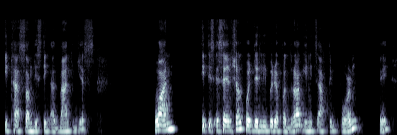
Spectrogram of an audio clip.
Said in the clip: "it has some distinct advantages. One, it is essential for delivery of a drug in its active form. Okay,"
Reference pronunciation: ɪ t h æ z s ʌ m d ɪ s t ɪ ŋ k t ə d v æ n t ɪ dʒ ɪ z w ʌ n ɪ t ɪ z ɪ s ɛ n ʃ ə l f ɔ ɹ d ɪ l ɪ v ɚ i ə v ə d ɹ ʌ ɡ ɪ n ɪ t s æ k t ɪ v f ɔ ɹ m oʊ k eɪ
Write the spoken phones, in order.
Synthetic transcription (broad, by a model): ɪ t h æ s ʌ m d ɪ s t ɪ ŋ k t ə d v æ n t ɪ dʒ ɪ s w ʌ n ɪ t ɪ s ɪ s ɛ n ʃ ə l f ɔ ɹ d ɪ l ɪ b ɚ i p ə d ɹ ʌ ɡ ɪ n ɪ t s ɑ k t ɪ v f ɔ ɹ m oʊ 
